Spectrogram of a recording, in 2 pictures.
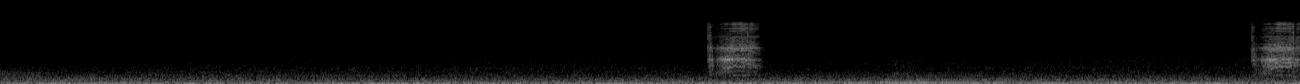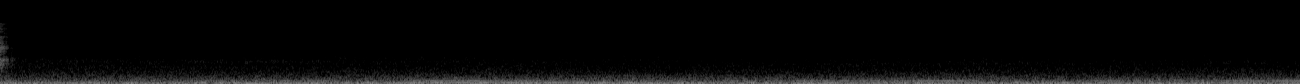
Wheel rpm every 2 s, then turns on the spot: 0, 0, 0, 10, 0, 0, 10, 0, 0, 0, 0, 0, 0.
none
